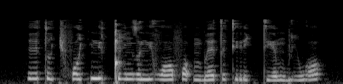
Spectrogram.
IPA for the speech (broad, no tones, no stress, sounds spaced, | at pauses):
ɪ t ʊ c f ɔ c nʲ ɔ ǃ i n z ʊ nʲ ʊ v ɔ f ɔ ʔ m b ɛ t ɪ t rʲ ɛ c tʲ ɛ m b i w ɔ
